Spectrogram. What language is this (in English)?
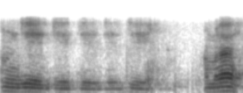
Maithili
